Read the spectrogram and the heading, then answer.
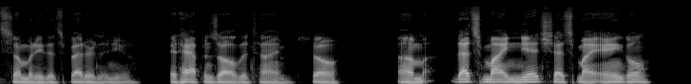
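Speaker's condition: Parkinson's disease; Big and Loud therapy for movement

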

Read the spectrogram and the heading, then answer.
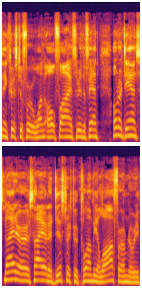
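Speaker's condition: No condition

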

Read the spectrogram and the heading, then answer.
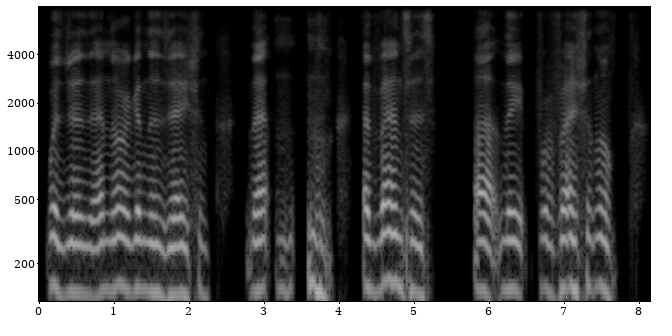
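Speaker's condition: ALS; speaks in full sentences

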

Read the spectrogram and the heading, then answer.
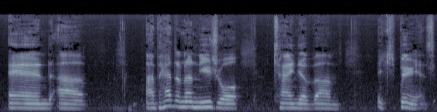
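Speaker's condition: Hemorrhagic stroke, hemorrhagic, basal ganglia

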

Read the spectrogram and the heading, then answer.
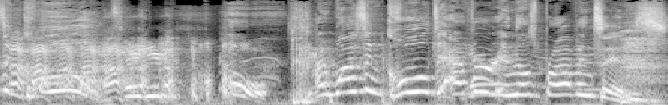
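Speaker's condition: No condition

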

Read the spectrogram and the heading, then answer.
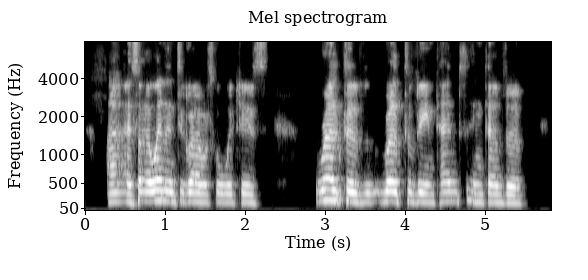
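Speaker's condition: Cerebral palsy; wheelchair user

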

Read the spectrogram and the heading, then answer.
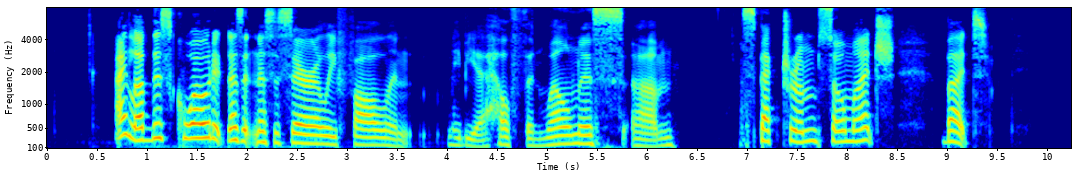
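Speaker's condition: No condition

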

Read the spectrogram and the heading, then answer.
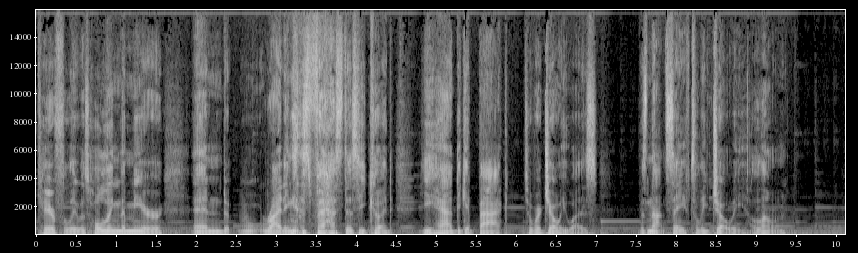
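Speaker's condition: No condition

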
